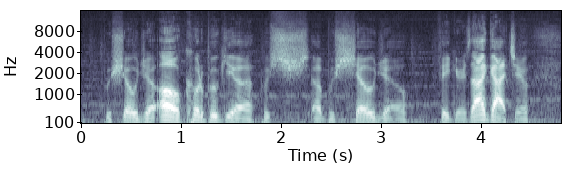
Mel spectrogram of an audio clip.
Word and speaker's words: Kotobukiya: thank you for the subscription you mostly collect Kota Boosh who showed you Oh Kotobukiya BuChE BuChE Oh Joe figures I got you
